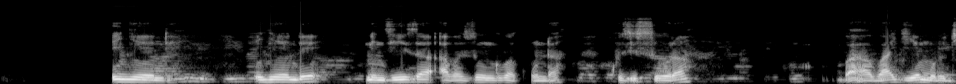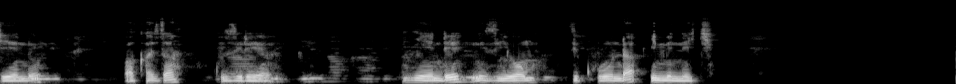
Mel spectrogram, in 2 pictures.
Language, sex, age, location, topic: Kinyarwanda, male, 18-24, Musanze, agriculture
